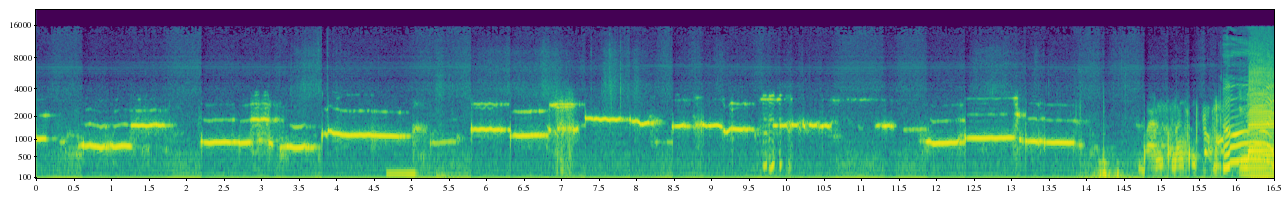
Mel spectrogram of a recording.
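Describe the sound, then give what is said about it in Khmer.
Reedy whistled tones from a child blowing on a tree leaf, a long wavering string of held notes that step up and down in pitch, with a short burst of voice near the end. “ដោយសារតកូនវាកាន់ស្លឹកឈើផ្លុំផ្លុំដល់យើង”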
